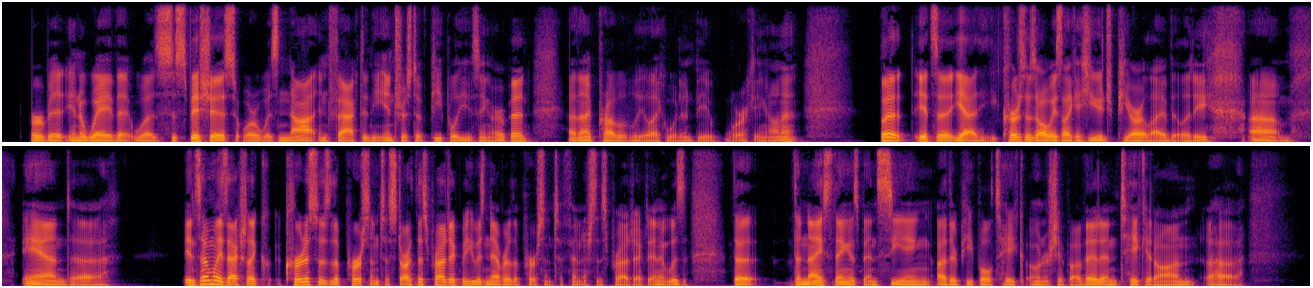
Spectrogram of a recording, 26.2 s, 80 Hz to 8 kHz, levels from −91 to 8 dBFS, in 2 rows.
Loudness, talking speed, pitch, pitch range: -20 LUFS, 195 wpm, 105 Hz, 100-120 Hz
